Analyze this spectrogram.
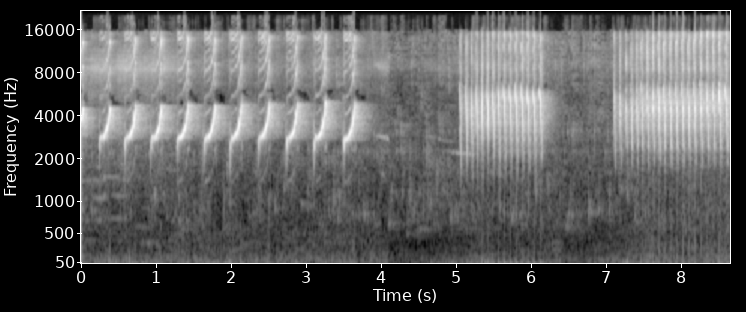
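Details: Bar-winged prinia training song in ngebren style for juvenile birds: a series of about eleven rising whistled notes, then two rapid buzzy high trills separated by short pauses.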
